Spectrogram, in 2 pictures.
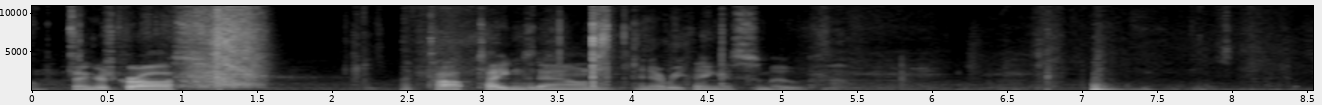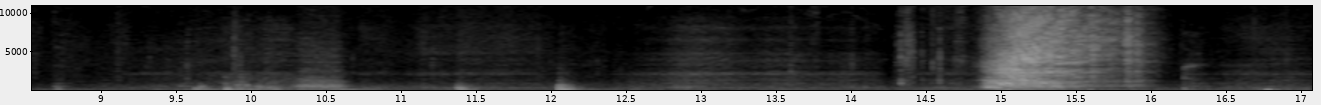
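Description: Masking tape rips loudly off a roll.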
